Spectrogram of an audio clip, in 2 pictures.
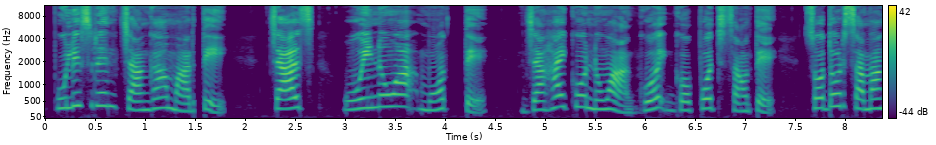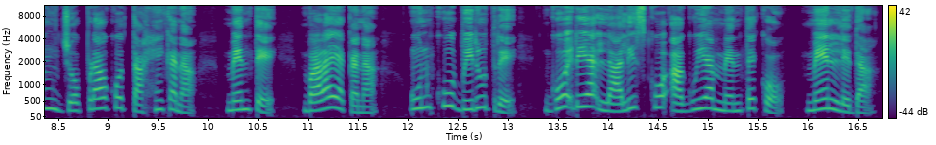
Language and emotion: Santali, neutral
